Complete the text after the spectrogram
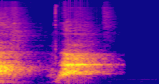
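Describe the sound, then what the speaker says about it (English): A dog startled by a UPS delivery driver bringing a package to the door barks twice, loud and close, with a short gap between the two sharp barks. "My dog just got startled by a UPS driver who was bringing a package to our door"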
